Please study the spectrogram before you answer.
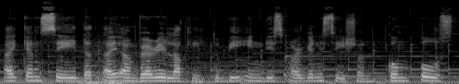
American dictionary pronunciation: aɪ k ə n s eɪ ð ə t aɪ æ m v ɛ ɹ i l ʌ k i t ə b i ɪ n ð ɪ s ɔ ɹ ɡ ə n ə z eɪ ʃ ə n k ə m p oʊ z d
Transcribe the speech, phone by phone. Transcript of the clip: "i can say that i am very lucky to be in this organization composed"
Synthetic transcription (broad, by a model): aɪ k ə n s eɪ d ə t aɪ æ m v ɛ ɹ i l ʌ k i t ə b i ɪ n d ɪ s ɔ ɹ ɡ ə n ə s eɪ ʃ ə n k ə m p oʊ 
